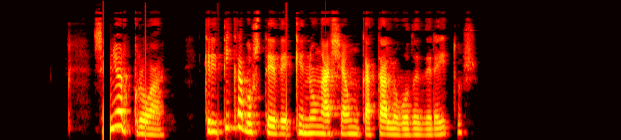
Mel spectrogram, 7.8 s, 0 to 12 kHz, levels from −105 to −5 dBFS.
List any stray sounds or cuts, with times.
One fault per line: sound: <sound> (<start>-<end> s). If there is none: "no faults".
sound: dropout (1.3-1.4 s)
